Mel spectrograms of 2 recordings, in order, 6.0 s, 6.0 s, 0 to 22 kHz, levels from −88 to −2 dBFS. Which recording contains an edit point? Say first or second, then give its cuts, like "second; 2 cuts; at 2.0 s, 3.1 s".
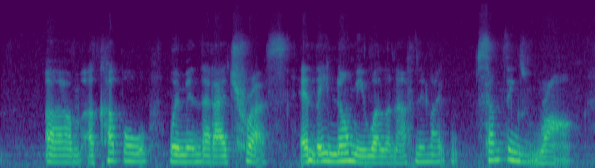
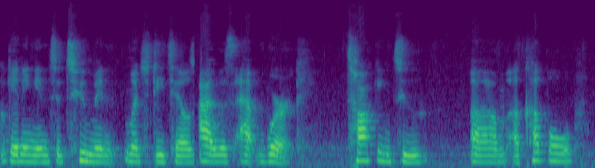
second; 1 cut; at 1.9 s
